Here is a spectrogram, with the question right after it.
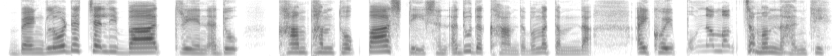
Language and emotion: Manipuri, surprised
